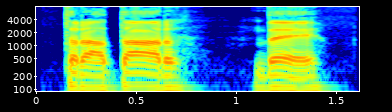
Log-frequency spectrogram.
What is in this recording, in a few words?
"tratar de", spanish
